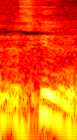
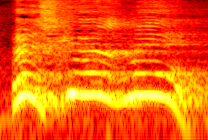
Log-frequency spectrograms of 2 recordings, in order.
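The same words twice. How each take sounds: First: Said in the usual way. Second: High, indignant "Excuse me!"; raised voice. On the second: Acted. Cheated customer complaining to the store, raised voice. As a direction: pitch it way up, as if protesting. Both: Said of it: "don't raise your voice".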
